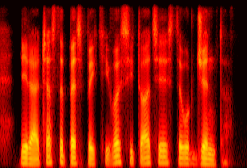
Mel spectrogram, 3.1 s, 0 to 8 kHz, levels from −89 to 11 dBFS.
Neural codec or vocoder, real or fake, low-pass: codec, 24 kHz, 0.9 kbps, WavTokenizer, large speech release; fake; 7.2 kHz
